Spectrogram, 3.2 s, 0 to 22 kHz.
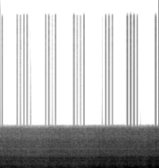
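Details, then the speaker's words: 1966 Chevy van 230 straight six, Weber 32/36 2bbl on stock 1bbl manifold via adapter, in neutral: fast loud idle while the choke is adjusted, louder with choke closed, calmer opened; high idle likely from a vacuum leak at adapter gaskets. "This is adjusting the choke. It's not loose right now. If you close it, it sounds louder. If you open it more,"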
